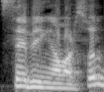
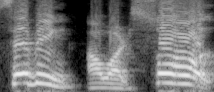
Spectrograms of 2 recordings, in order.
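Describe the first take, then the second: First: Said in the usual way. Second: High, drawn-out cry for help; long, high SOS plea; acted distress call. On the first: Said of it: "এইভাবে করি". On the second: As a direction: call out slowly as if in grave danger. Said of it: "কঠিন ভয়ঙ্কর বিপদে যখন পড়ে যায়".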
